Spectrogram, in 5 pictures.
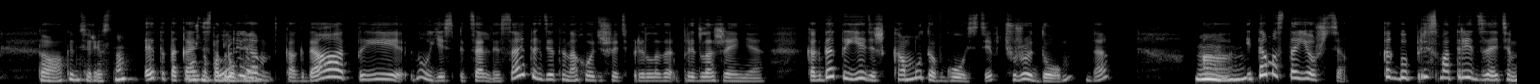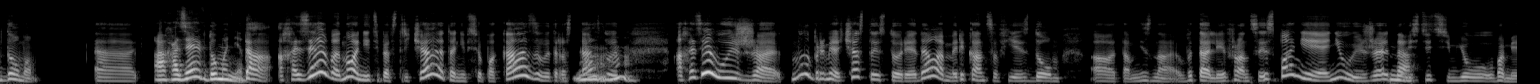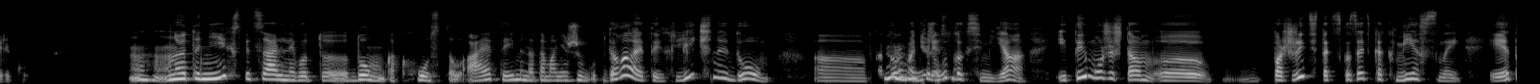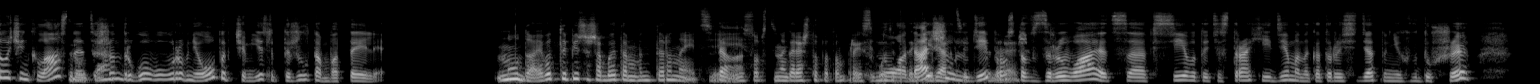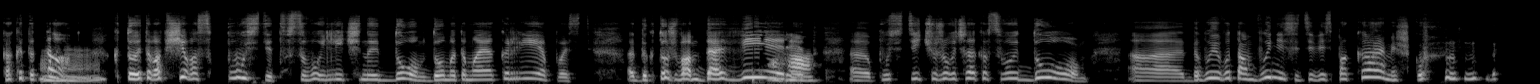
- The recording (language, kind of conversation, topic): Russian, podcast, Как вы реагируете на критику в социальных сетях?
- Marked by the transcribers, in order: tapping; other background noise; put-on voice: "Как это так! Кто это … весь по камешку"; chuckle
